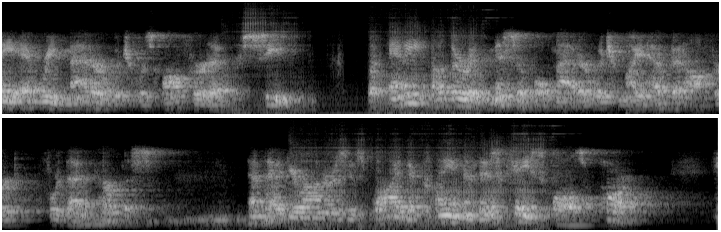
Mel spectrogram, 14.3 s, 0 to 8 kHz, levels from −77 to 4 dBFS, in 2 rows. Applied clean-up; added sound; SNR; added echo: neural separator model SepFormer DNS4.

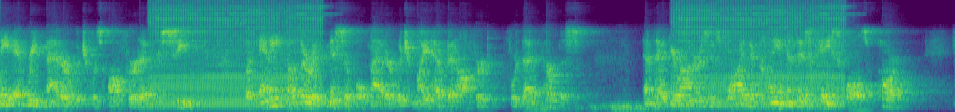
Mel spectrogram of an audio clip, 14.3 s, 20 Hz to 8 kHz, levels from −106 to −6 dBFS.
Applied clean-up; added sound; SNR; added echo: none; Tools; 6 dB; reverberation time 0.9 s.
